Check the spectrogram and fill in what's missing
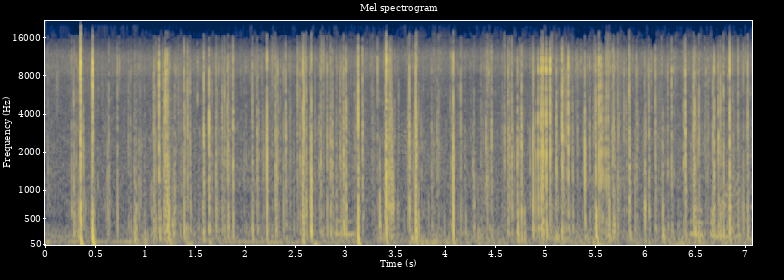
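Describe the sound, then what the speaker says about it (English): Heavy tropical rain pours down outdoors, a dense patter of drops striking leaves and surfaces with frequent sharp close splats, steady and fairly loud throughout with no voices. "It's raining very hard."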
